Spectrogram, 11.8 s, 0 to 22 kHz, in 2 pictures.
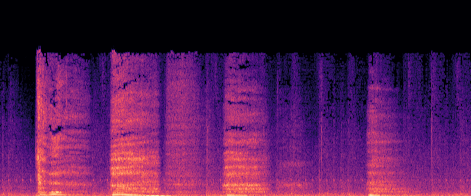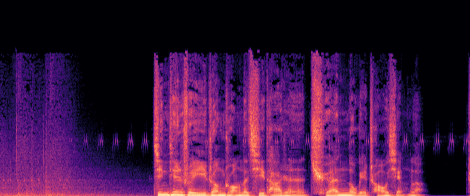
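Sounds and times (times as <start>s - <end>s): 
speech: 0.5s - 1.7s, 7.8s - 11.2s
person gasping for fresh air after nearly being smothered: 0.5s - 4.0s, 4.6s - 5.2s.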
